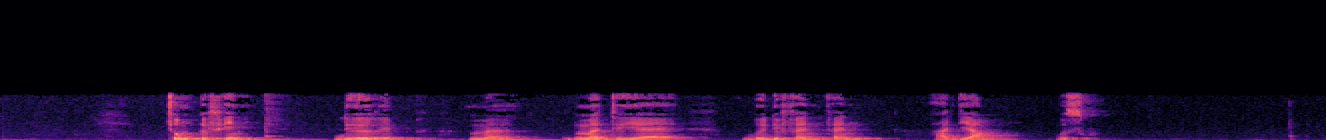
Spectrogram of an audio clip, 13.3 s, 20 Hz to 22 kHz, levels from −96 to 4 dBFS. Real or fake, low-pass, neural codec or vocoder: real; 7.2 kHz; none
